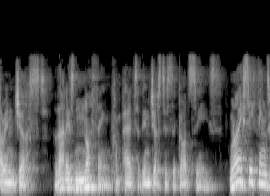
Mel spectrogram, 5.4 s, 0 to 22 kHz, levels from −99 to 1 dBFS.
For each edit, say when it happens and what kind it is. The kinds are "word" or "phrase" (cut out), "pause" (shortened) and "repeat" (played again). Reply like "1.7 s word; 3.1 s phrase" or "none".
1.0 s pause; 4.5 s pause

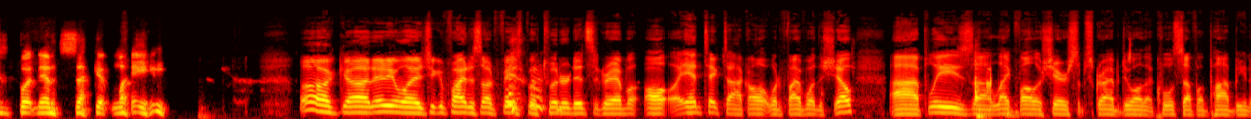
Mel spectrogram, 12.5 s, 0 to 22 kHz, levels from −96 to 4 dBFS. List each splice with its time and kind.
none

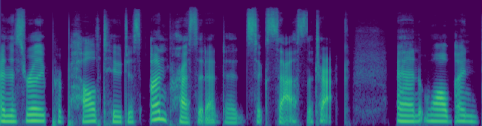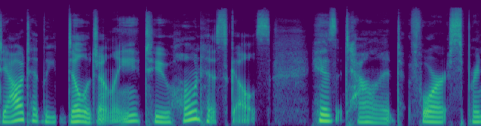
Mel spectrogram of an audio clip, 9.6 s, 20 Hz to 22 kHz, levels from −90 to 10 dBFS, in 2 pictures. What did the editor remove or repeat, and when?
1.0 s word; 3.1 s word; 4.5 s word; 5.4 s word; 8.2 s word

